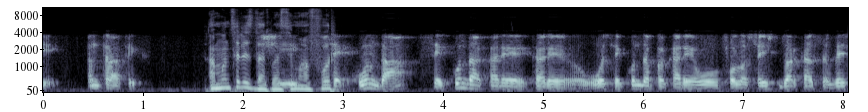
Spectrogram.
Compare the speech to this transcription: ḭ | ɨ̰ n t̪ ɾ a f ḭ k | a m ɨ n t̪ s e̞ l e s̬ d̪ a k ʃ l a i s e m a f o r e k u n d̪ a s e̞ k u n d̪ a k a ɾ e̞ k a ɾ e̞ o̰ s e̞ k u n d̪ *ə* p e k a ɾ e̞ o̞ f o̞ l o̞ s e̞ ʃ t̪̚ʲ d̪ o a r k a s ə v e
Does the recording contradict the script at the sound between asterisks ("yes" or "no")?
no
